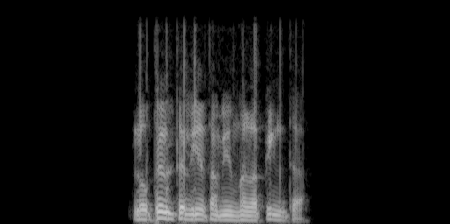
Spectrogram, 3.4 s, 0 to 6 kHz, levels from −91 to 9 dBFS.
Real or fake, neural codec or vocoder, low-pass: fake; codec, 16 kHz, 8 kbps, FreqCodec, larger model; 5.4 kHz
